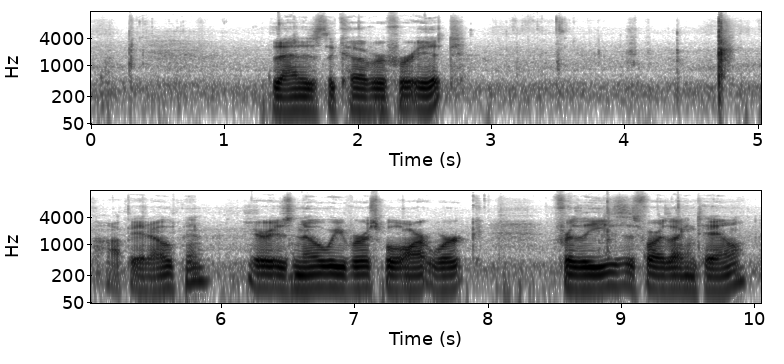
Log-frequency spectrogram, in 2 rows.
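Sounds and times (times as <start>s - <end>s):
plastic case snapping open: 4.4s - 4.9s.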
